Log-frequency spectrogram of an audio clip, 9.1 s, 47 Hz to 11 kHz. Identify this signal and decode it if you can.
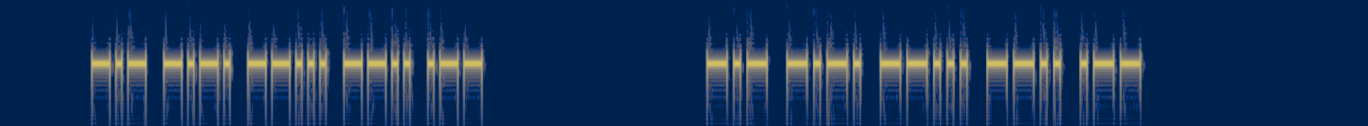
Morse code, heard as a keyed tone, about 29 wpm, 700 Hz. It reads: KC7ZW KC7ZW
